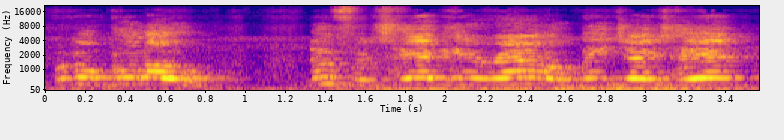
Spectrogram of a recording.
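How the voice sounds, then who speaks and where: High-voiced horse trainer, far off. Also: male voice, fairly even intonation, moderate pace, warm tone, slight background noise. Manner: drawling, folksy, preachy asides, soothing whoas to the horse. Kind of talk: explaining to camera while working a horse. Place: outdoor round pen. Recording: distant echoey outdoor recording.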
